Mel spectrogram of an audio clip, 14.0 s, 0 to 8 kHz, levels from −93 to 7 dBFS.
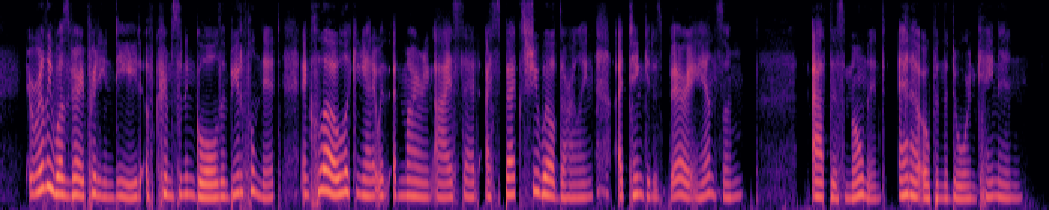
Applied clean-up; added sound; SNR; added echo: none; none; none; none.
